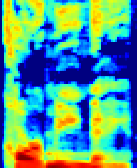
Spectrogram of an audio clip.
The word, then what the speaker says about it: Carmine: "My name is Carmine." I notice he pronounces it as Carme.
